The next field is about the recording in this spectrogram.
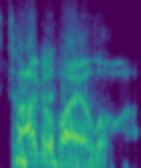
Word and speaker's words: Tagovailoa: It's Tagovailoa. I know how to say it. I'm not going to be like the guy at the Heisman ceremony or Stugatz. It's Tua Tagovailoa.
